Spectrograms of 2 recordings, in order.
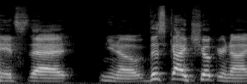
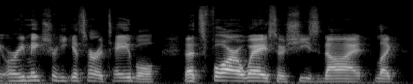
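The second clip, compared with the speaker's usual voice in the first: usual speaking voice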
